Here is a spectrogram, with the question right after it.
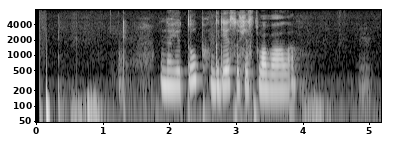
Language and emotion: Russian, neutral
